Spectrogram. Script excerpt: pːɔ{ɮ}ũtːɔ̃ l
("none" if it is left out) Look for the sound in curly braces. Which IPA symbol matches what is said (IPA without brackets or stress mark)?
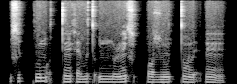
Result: ɮ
